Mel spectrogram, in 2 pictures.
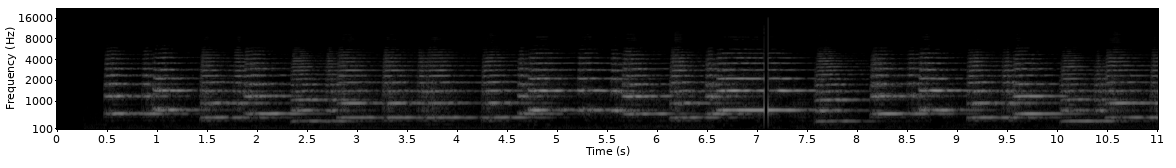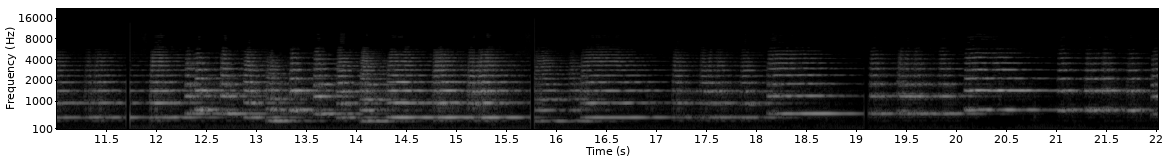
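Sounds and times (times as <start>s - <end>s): bugle call: 0.5s - 22.0s.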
